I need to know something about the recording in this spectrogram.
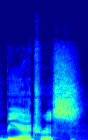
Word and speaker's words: Beatrice: Oh, it is Beatrice.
